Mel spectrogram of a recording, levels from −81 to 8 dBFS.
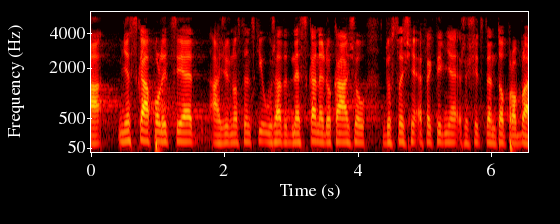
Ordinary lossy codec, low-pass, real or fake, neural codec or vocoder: MP3, 32 kbps; 5.4 kHz; real; none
